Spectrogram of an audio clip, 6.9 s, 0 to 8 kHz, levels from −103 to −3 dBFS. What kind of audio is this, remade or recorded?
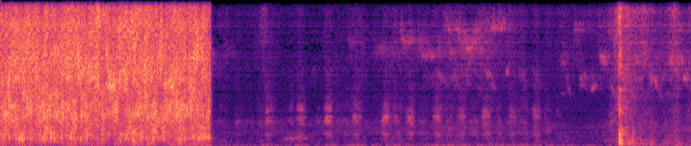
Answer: remade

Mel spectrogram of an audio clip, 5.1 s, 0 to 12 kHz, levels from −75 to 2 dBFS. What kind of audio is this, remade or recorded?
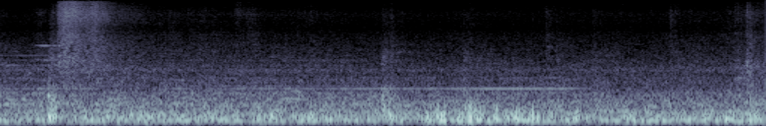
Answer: recorded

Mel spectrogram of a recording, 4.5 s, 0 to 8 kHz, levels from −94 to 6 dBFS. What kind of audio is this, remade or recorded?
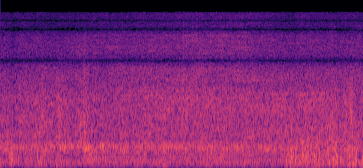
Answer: recorded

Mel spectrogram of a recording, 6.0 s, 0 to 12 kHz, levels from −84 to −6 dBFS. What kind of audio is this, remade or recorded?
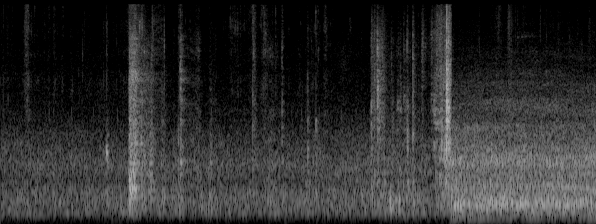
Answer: recorded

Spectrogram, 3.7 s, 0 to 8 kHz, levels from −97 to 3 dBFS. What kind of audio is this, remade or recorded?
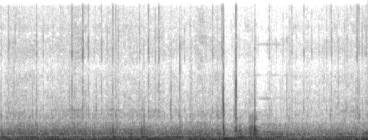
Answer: recorded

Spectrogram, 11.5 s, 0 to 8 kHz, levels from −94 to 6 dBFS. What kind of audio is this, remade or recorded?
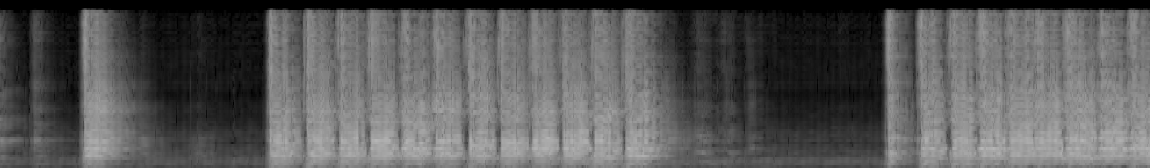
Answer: remade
